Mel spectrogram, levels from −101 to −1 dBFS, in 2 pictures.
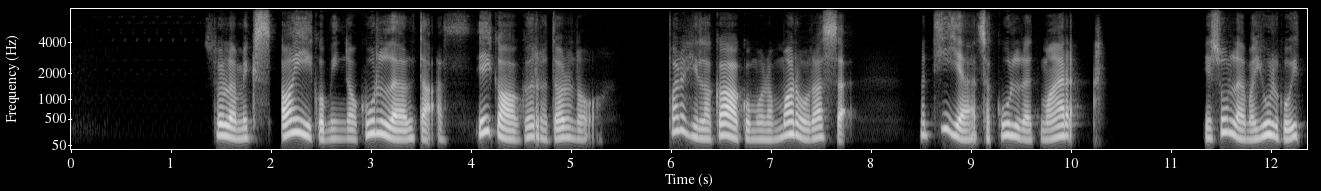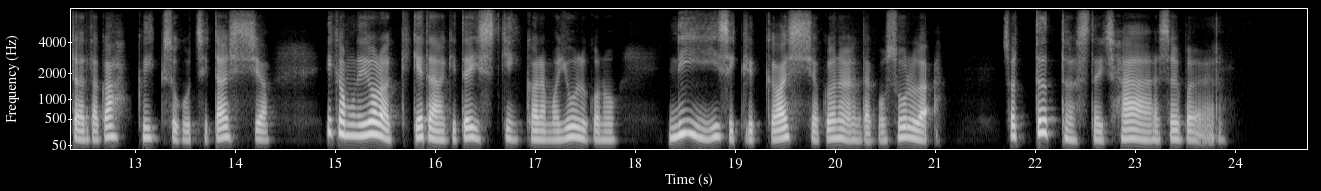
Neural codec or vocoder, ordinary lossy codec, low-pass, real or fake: codec, 16 kHz, 0.9 kbps, LongCat-Audio-Codec; none; none; fake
